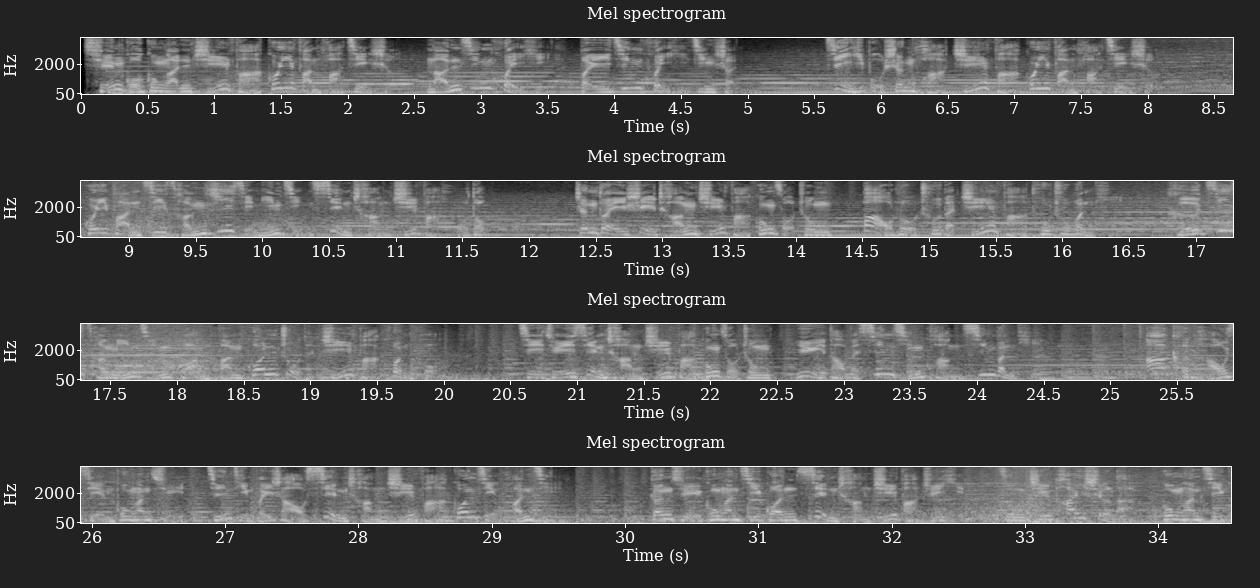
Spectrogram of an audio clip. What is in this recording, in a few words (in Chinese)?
专题 政府 大气, 男国; 中国公安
